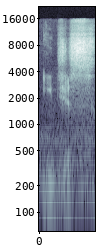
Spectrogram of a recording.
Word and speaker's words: Aegis: have an Aegis so why do I keep saying Aegis it's Aegis that's the correct pronunciation we get the black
